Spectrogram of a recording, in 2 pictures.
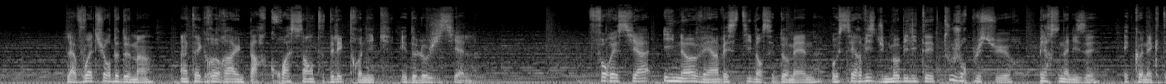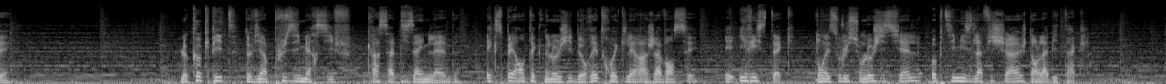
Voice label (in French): Institutionnel FR; Faurecia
